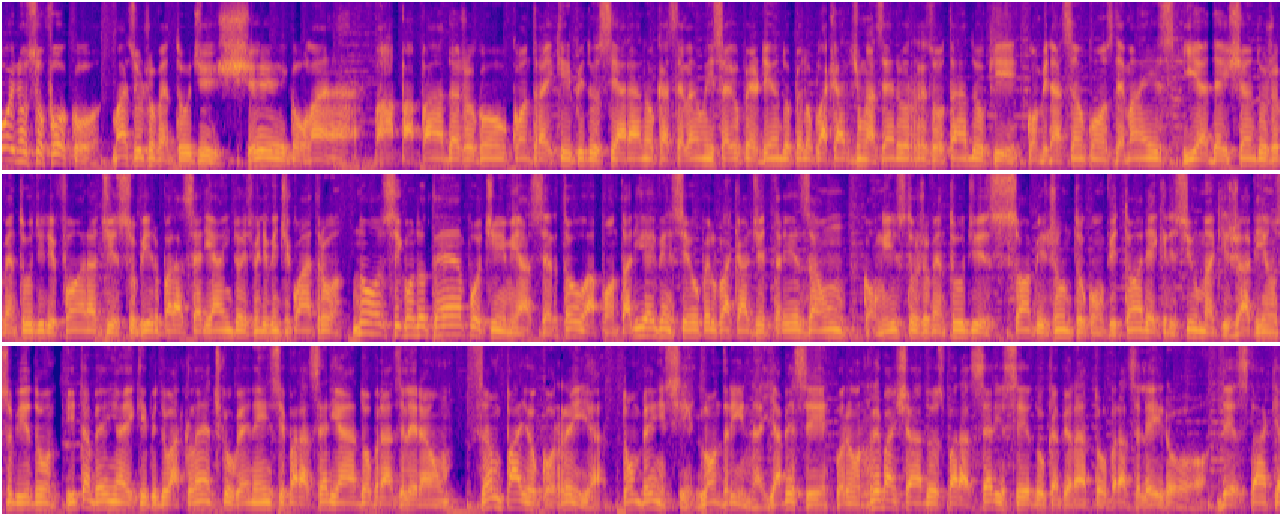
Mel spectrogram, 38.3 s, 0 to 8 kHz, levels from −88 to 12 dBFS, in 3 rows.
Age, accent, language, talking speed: 60-79, Brazilian, Portuguese, 165 wpm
